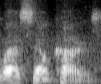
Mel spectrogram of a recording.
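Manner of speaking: put-on sarcastic tone. Retelling own answer to the father-in-law's question: retelling a sarcastic reply. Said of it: "Very s-, sarcastic".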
